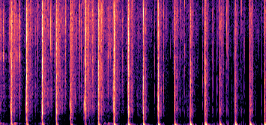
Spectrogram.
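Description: A pair of black leather gloves worn on both hands claps palm to palm in a steady, brisk rhythm. Each flat clap is a dull, low slap with a short crisp edge that stops at once, with no ring between claps.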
